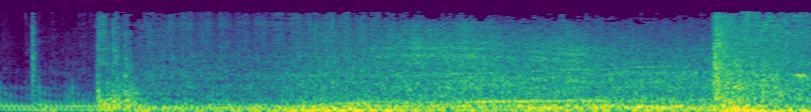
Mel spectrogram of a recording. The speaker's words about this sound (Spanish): Un coche negro se estampa contra el Mustang. John levanta la cabeza furioso y da marcha atrás.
